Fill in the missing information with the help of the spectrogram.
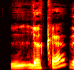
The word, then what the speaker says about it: Lykke: The little book of Lykke.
